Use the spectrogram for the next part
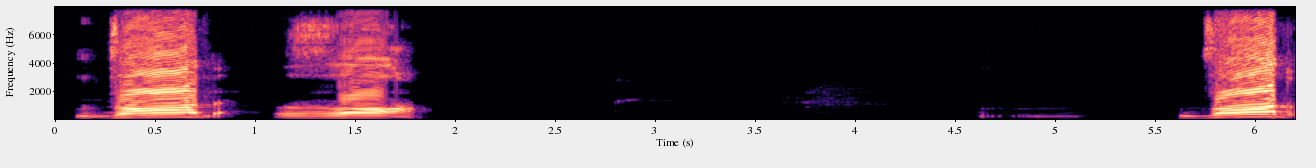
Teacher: দাল হরফ উচ্চারিত হয় জিহ্বার আগা সামনের উপরের দুই দাঁতের গোড়ার সঙ্গে লাগিয়ে। আর দদ উচ্চারিত হয় জিহ্বার গোড়ার কিনারা উপরের মারির দাঁতের গোড়ার সঙ্গে লাগিয়ে দদ উচ্চারিত হয়।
